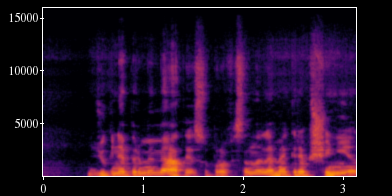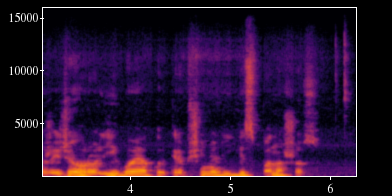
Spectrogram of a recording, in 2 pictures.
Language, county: Lithuanian, Panevėžys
